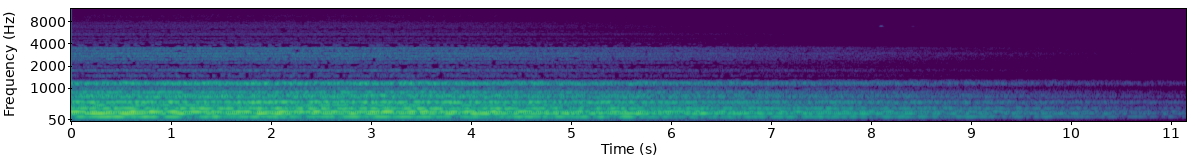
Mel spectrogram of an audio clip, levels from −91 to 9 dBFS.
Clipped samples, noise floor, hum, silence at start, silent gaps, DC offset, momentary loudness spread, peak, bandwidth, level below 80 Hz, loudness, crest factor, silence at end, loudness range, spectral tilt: under 0.1%; -58 dBFS; none; 0 s; none; under 0.1%; 18 LU; -6 dBFS; 3.8 kHz; -60 dBFS; -21 LUFS; 16 dB; 2 s; 19 LU; -10.5 dB/octave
